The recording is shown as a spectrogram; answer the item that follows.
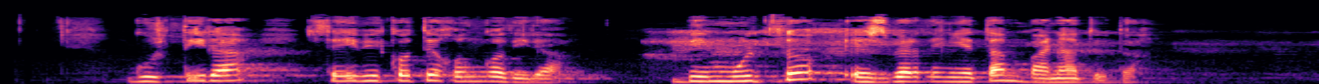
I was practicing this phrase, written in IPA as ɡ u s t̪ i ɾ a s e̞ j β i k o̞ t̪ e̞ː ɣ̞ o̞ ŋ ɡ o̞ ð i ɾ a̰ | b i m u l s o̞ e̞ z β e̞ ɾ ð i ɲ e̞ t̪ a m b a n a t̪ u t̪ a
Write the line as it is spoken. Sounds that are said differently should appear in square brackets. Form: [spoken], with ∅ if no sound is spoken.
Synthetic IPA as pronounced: ɡ u s t̪ i ɾ a s e̞ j β i k o̞ t̪ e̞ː ɣ̞ o̞ ŋ ɡ o̞ ð i ɾ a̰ | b i m u l [t͡s] o̞ e̞ z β e̞ ɾ ð i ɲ e̞ t̪ a m b a n a t̪ u t̪ a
